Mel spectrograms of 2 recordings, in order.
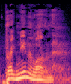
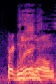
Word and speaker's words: Pregnenolone: I had never heard about, how is it pronounced again? Pregnenolone? – Pregnenolone. – Pregnenolone. – Pregnenolone. N-E-N-O-L-O-N-E. – There you go.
